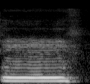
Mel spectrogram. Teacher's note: Icelandic has an unvoiced N or a voiceless n and you can try this you make the n Sound n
